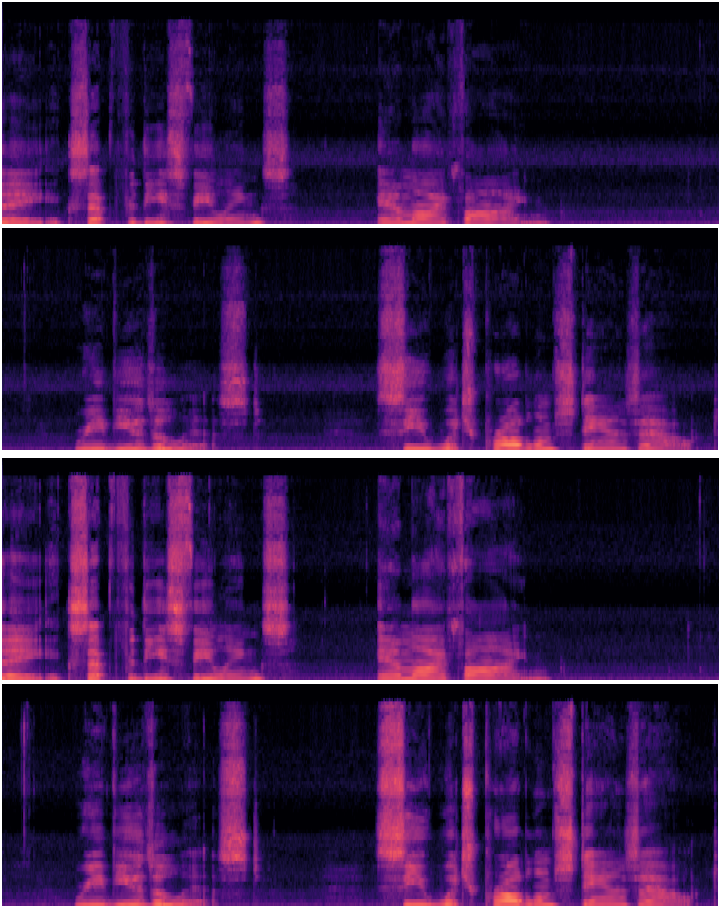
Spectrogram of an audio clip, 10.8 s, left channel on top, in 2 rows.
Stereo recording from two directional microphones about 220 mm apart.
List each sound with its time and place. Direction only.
0.0 s speech: 45° right (ahead or behind)
5.9 s speech: 45° right (ahead or behind)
